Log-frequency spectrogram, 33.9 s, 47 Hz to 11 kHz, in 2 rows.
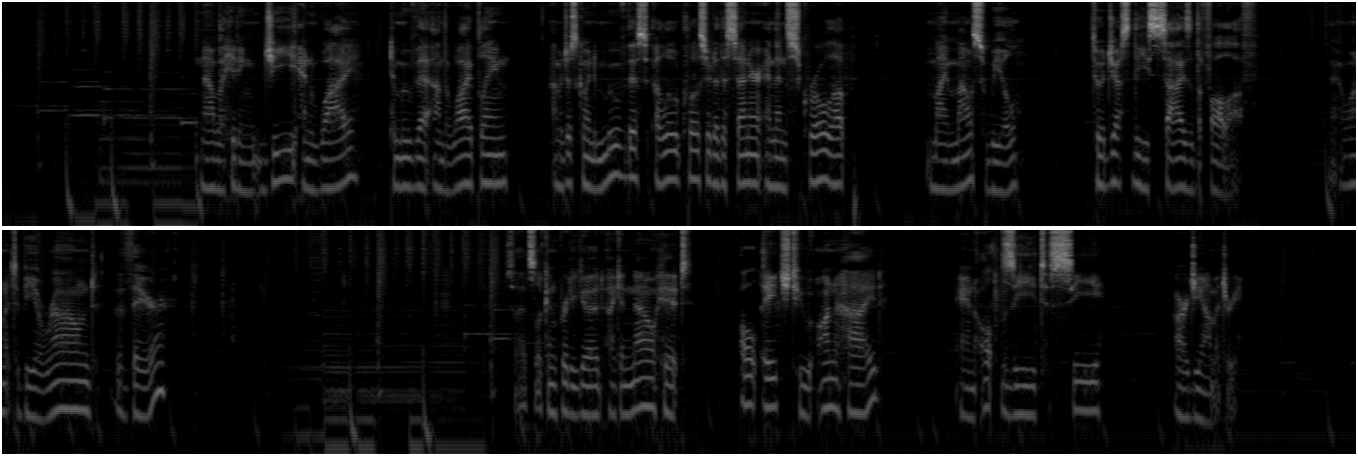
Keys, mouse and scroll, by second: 2.8 g, 20.2-22.1 middle drag, 22.1 click, 22.6-23.0 scroll down 1, 23.0-26.1 middle drag, 26.5 alt+h, 27.0-29.4 middle drag, 29.4 alt+z, 30.1-33.8 middle drag.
